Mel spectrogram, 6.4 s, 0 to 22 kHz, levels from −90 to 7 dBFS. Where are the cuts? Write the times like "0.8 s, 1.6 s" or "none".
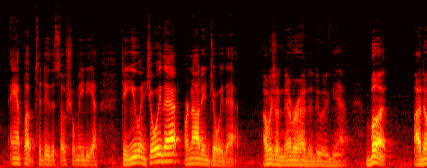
5.2 s

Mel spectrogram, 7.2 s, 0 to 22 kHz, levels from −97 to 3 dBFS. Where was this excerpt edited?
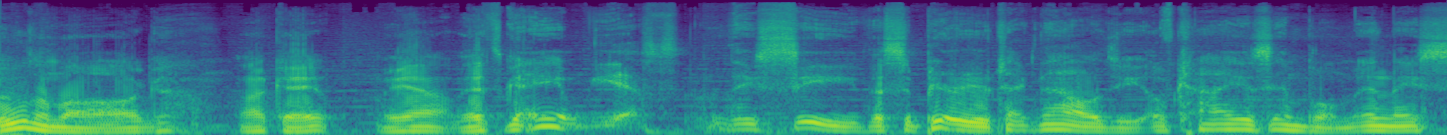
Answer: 1.0 s

